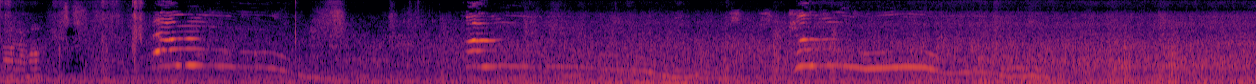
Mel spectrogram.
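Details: Street cats in a fight give repeated wailing yowls that waver and fall in pitch, several overlapping, against constant low background rumble.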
